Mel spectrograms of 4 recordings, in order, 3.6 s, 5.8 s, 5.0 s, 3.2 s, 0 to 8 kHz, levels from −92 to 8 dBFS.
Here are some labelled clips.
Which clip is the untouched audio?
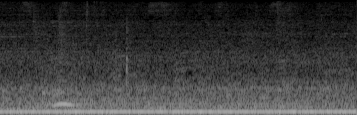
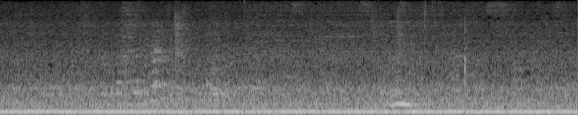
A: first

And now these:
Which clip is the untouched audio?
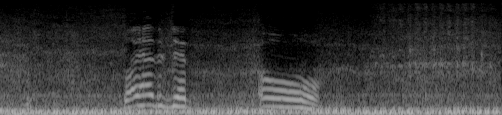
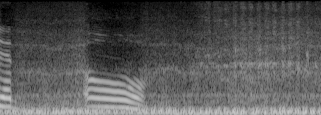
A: second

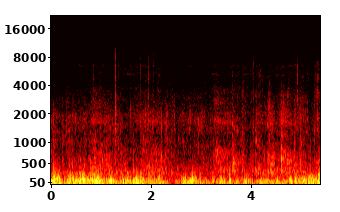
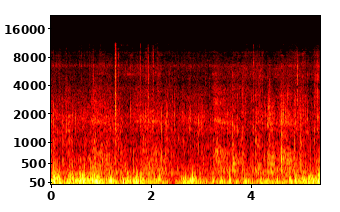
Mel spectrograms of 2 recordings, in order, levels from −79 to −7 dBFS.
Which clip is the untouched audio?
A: first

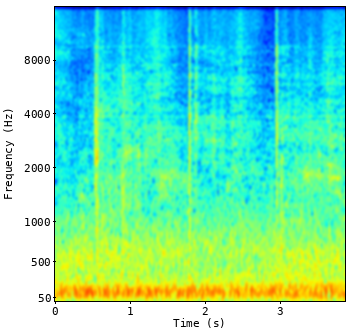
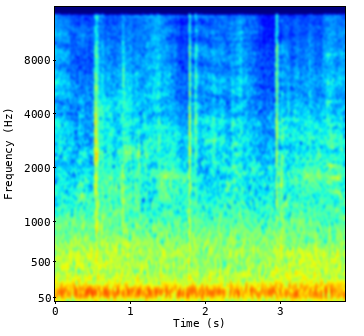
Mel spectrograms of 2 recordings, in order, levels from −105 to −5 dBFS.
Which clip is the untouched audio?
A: second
